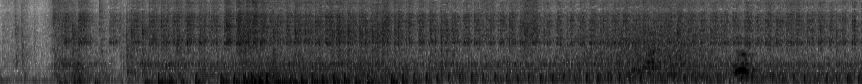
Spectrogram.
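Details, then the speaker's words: Honda Supra Fit New motorcycle after engine rebuild for heavy smoke and rough, noisy engine: catches after short crank, settles to smooth even idle and picks up cleanly on light throttle; engine noise back to normal. "Jadi setelah diprediksi untuk bunyi mesin ini sudah normal lagi. Nah, teman-teman bisa dengarkan suara mesinnya."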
